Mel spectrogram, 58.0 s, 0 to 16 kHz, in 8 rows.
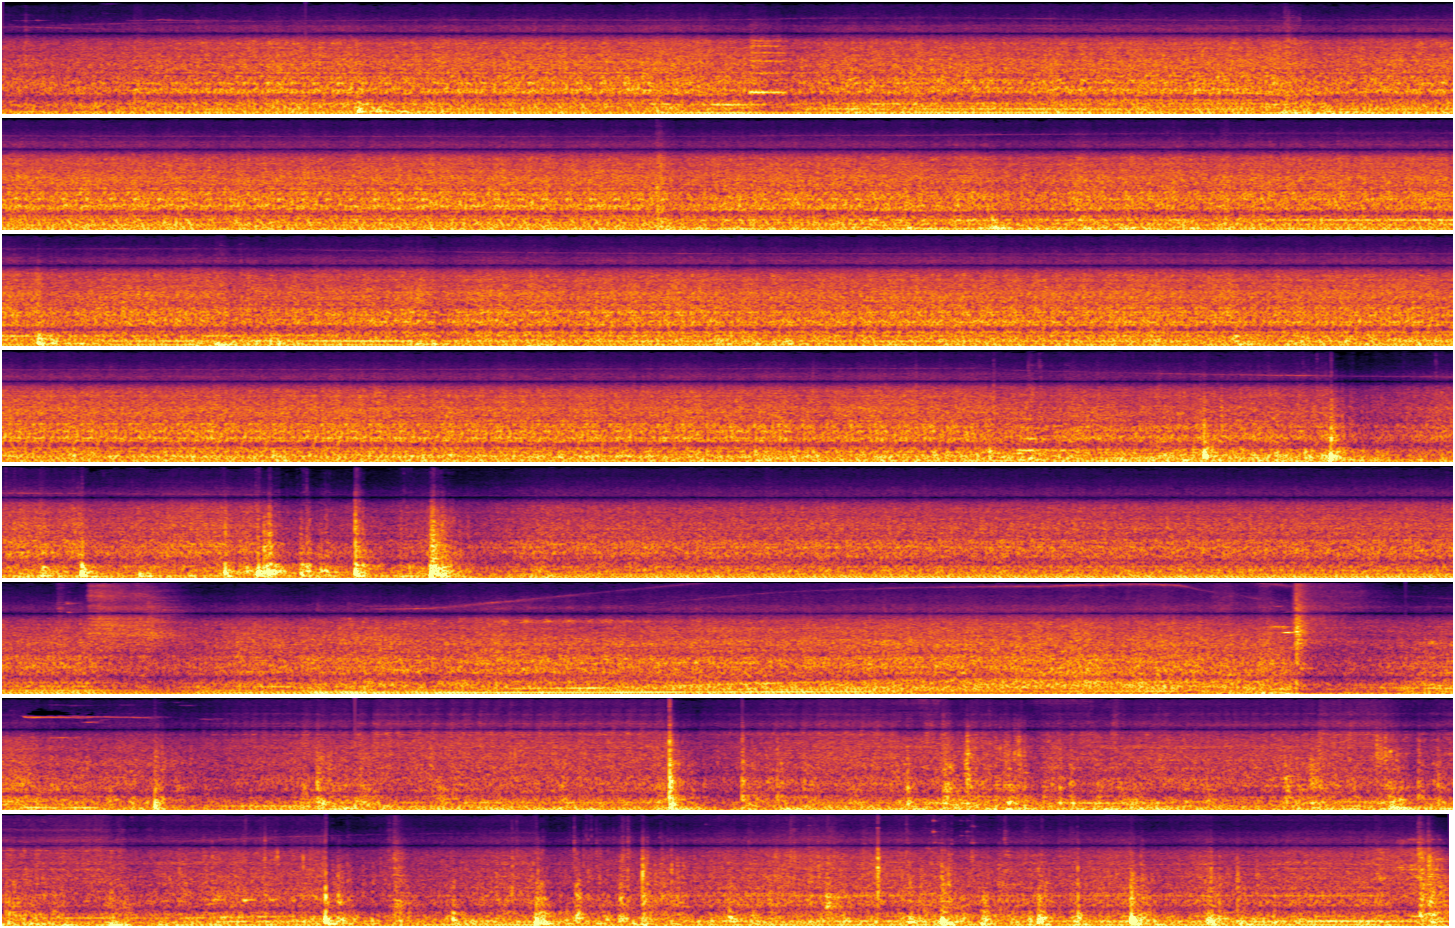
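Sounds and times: diesel engine running: 0.0 - 58.0
air brake hiss: 36.6 - 37.3
carts knocking and banging: 44.1 - 58.0.

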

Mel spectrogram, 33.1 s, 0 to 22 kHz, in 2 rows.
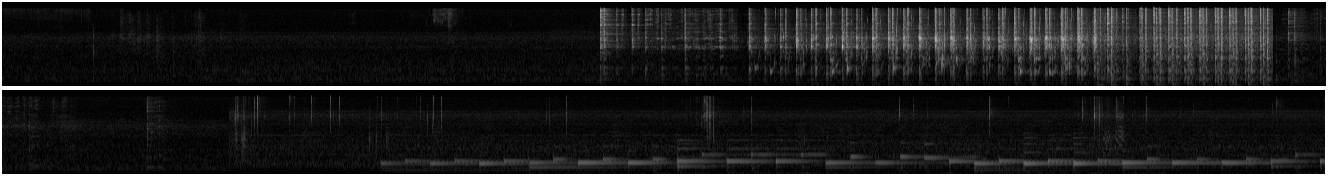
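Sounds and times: whisk clinking on glass bowl: 7.6 - 15.8
whisk beating cream: 8.8 - 15.9.

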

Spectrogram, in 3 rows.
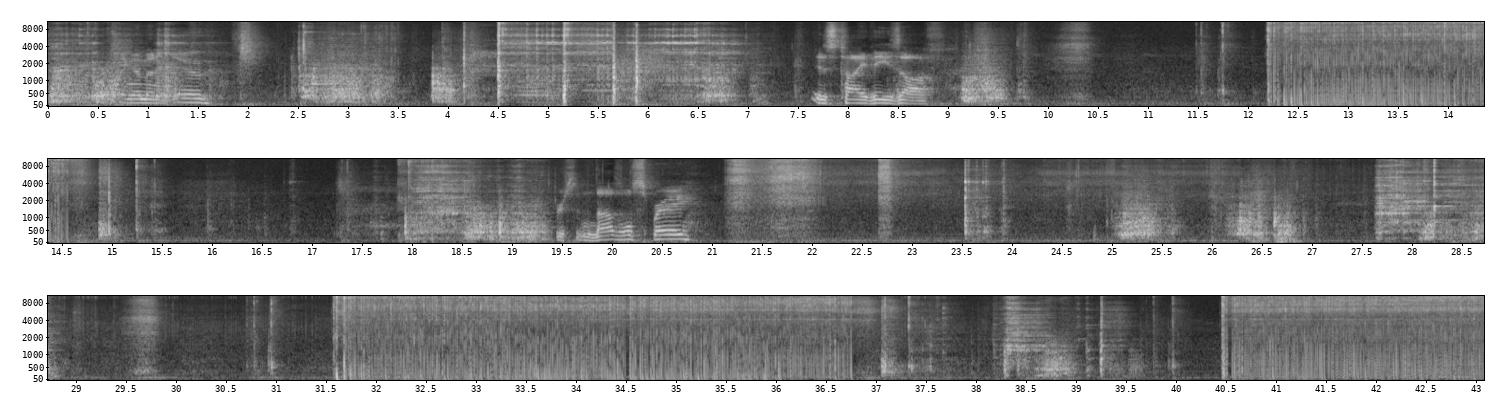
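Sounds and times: spray can hiss: 12.2 - 14.8, 21.2 - 23.3, 31.6 - 37.1, 40.4 - 43.0
welder arc crackling: 12.2 - 15.4, 21.1 - 37.8, 40.4 - 43.0.

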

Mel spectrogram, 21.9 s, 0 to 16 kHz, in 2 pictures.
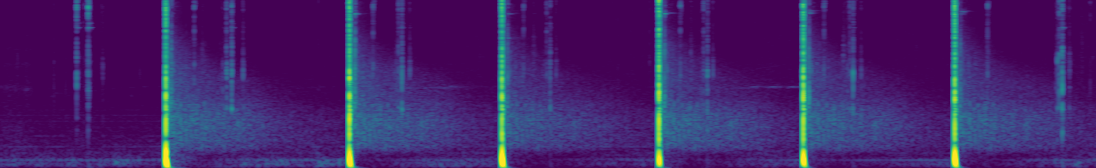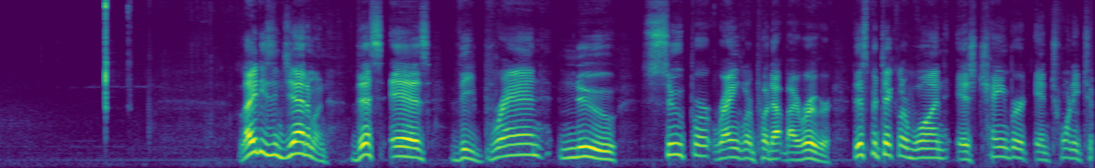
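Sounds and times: revolver gunshots: 1.7 - 2.4, 3.5 - 4.3, 5.0 - 5.5, 6.6 - 7.4, 8.1 - 8.9, 9.6 - 10.3.

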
